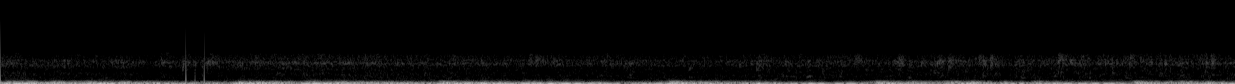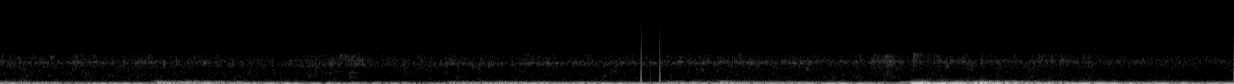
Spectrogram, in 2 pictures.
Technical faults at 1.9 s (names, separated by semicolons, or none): chunks out of order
